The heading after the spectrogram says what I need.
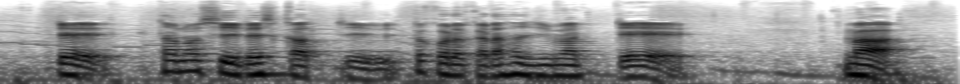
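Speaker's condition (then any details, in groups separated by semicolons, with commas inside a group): Hearing impairment, grade 2; congenital hearing impairment, lip reading, hard-of-hearing class in elementary school; communicates by spoken language, not sign language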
